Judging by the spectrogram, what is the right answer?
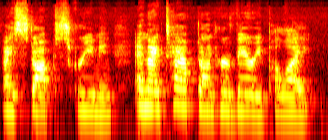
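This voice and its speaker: A woman's voice: medium pitch, steady tone, moderate pace, a bit bright. A woman narrating a children's audiobook in a playful, childlike storytelling voice.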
